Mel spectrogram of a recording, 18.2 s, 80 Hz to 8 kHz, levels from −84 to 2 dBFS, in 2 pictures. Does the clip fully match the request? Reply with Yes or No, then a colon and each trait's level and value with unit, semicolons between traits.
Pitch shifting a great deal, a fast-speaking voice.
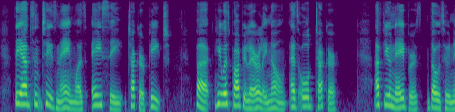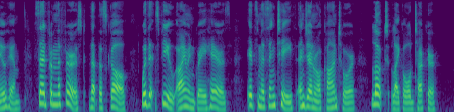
No: wide, 6.8 semitones; average, 155 wpm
